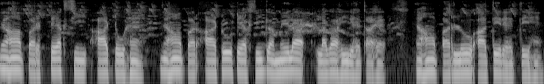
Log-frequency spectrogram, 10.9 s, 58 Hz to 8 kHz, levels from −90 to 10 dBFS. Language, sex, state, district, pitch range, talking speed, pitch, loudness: Hindi, male, Uttar Pradesh, Hamirpur, 105-120 Hz, 120 wpm, 115 Hz, -23 LUFS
